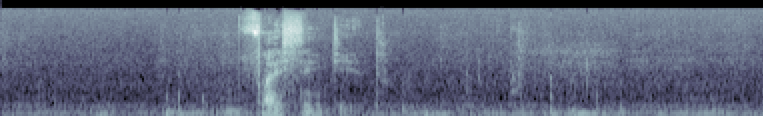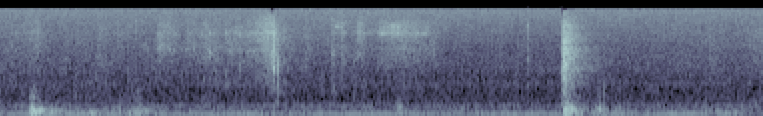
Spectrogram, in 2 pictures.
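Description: An elderly man speaks hesitantly into a microphone.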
